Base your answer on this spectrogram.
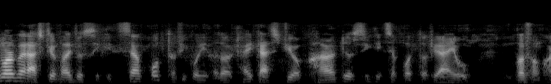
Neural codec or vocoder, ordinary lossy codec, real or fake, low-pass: codec, 16 kHz, 1 kbps, FunCodec, trained on LibriTTS, 50 frames a second; none; fake; 7.2 kHz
